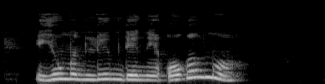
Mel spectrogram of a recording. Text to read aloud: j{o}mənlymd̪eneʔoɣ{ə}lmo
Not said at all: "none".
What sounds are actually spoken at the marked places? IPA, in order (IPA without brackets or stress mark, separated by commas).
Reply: u, ə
